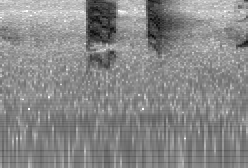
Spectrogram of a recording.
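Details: A double-collared seedeater (Sporophila caerulescens) sings tutor song meant to stimulate other males: two bright, high, buzzy-chirped notes about a third of a second apart, then a thin rising whistle.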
